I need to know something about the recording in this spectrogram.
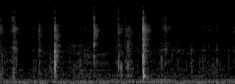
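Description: Small cardboard Sonny Angel blind box being pried open by hand, its flaps glued tight: light rustling of card with a few sharp clicks, the two loudest about half a second and a second and a half in.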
